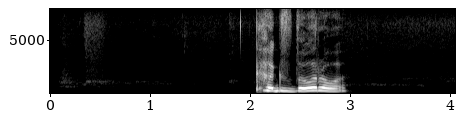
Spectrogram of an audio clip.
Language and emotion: Russian, positive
